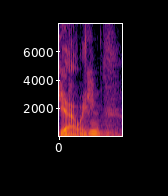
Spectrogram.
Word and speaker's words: Yowie: was like, "Are you sure that's how it's pronounced? It sounds like hentai." It's Yowie, guys. It's Yowie.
